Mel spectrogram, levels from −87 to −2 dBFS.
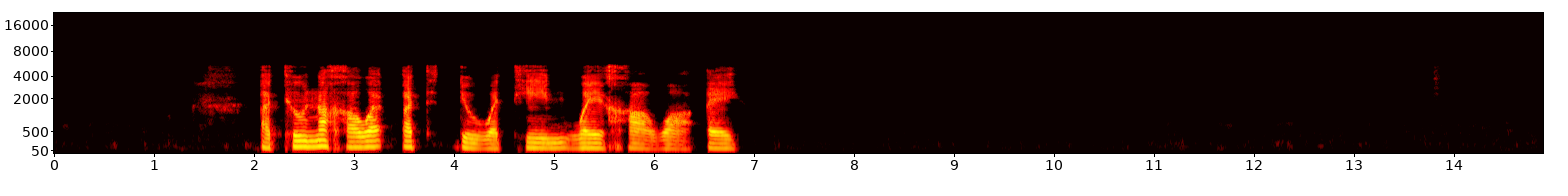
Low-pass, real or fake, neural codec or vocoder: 5.4 kHz; fake; codec, 16 kHz, 16 kbps, FreqCodec, smaller model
